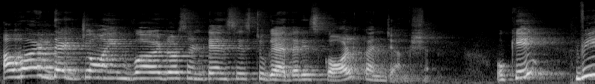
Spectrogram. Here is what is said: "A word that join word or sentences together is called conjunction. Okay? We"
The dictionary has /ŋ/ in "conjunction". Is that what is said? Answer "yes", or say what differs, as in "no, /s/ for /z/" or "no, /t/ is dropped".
yes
